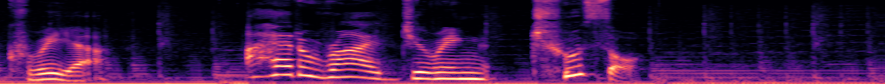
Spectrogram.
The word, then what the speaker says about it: Chuseok: I had arrived during Chuseok. Pronounced Choo-seok. Two syllables that carry 2,000 years of meaning.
